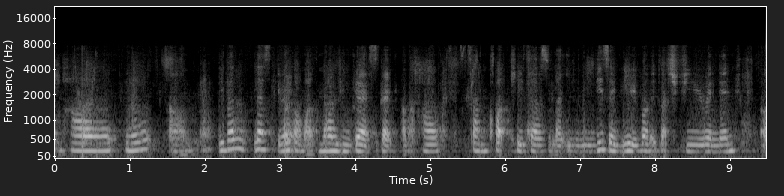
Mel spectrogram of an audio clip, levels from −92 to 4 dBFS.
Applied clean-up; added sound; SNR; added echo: neural separator model SepFormer DNS4.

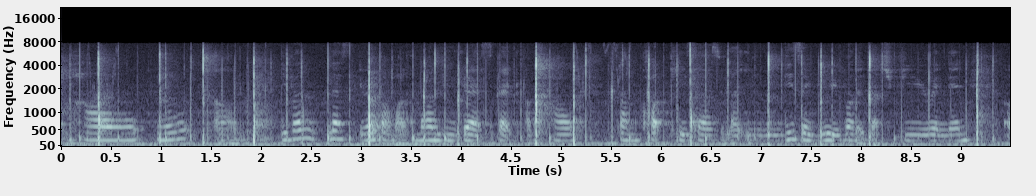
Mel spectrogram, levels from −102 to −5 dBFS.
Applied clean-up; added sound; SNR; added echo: none; Hands; -2 dB; reverberation time 0.4 s.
